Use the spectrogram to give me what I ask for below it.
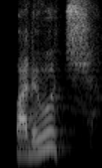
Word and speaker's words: Baruch: Baruch, which is the proper pronunciation, Bay Area, even though I know a lot of people say Baruch and he never corrects them.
